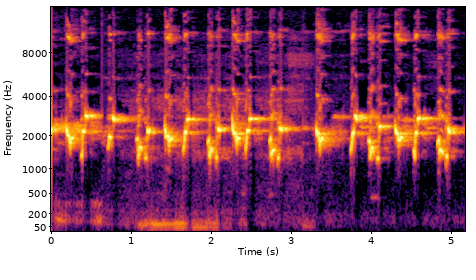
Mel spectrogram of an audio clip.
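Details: Sooty-headed bulbul song used as a lure to provoke other bulbuls into singing: lively, bubbly whistled phrases of short warbling notes, repeated quickly and almost without pause, with faint low thumps underneath.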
